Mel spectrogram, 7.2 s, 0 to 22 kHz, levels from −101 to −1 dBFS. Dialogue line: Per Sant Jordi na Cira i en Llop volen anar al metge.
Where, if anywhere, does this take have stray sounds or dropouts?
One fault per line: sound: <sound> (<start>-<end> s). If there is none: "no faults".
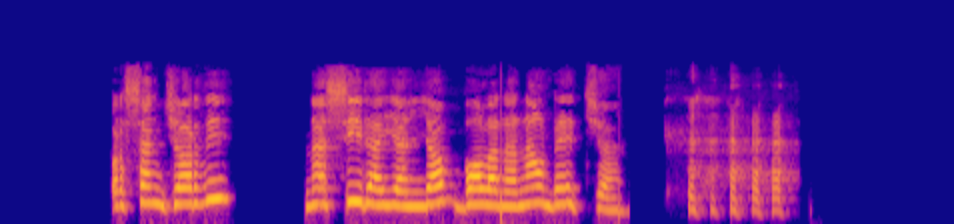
sound: laugh (5.0-6.0 s)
